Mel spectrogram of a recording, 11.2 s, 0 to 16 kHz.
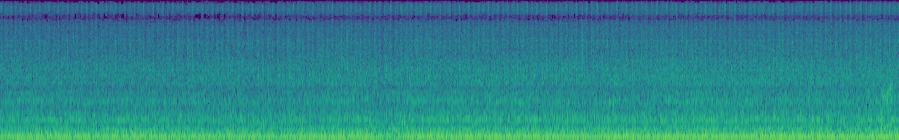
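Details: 1964 Ford Falcon wagon that sat 46 years, after replacing a fuel hose that was sucking air bubbles. Steady, even idle with a smooth low rumble and no stumbling or surging.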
